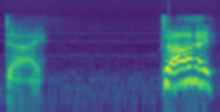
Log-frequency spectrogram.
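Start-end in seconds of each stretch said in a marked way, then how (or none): 1.6-2.1 "Die." shouted much higher and louder; hammed-up yell of "Die.". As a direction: bark "Die." at the running buck. Willing the shot buck down.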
